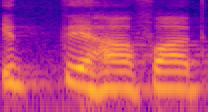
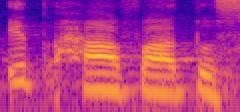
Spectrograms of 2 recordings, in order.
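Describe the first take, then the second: First: It has a doubled t and extra vowel. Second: It has a single t followed by h. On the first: The speaker calls it wrong. "लोग इसे गलत तौर पर इत्तेहाफात कहते रहते हैं" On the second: The speaker calls it right. "दुरुस्त नाम अल इत्हाफ़ातुस सनिया है"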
